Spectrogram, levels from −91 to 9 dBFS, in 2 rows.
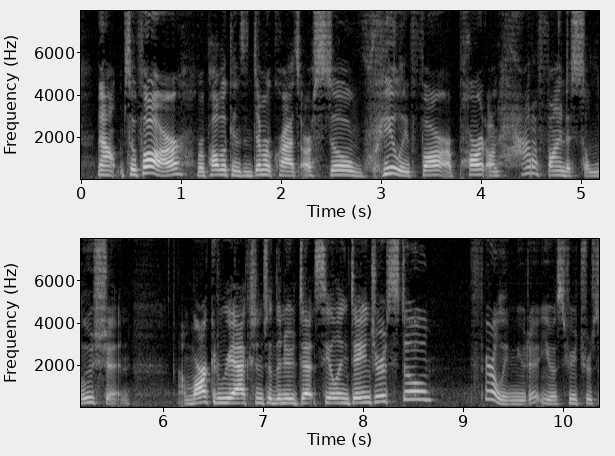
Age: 30-49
